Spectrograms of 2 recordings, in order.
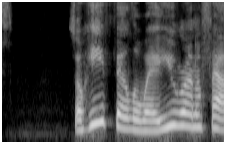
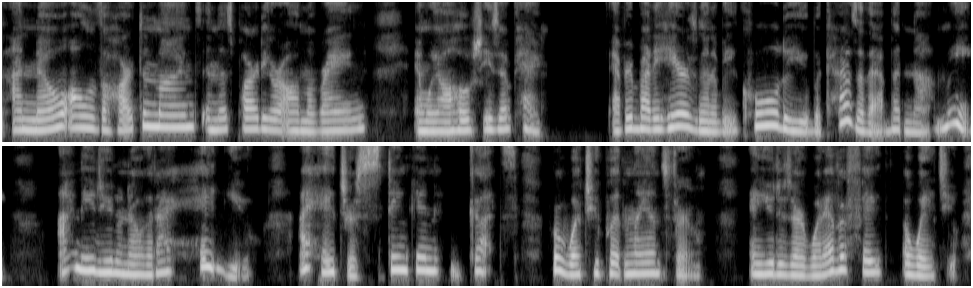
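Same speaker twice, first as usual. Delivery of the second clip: put-on forced calm, calmest possible voice. Retelling a man's words to another guest at the party, retelling calmest possible voice. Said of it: "in the calmest voice he can muster".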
